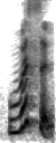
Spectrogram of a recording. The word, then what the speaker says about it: whistle: Silent in words ending in s l e like whistle. T is silent.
